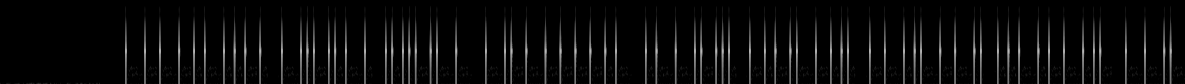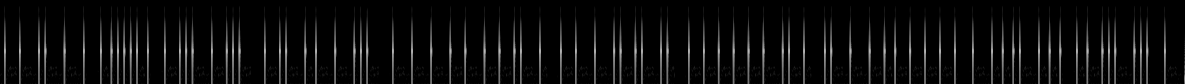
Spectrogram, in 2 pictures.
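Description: Texting-app keyboard tap sound effect: rapid, uneven clicks with a short pitched beep to each, one per typed letter, starting about a second in and running on in quick bursts of typing.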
